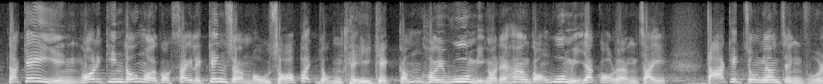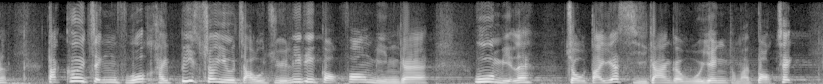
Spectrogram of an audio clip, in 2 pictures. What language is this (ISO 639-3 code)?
yue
